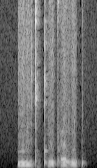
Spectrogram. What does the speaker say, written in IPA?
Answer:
ɹ i t o̤ kʼ ø pʼ æ β ɵ p

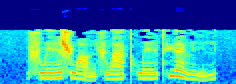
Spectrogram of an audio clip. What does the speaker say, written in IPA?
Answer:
ʂ w e˧˥ ɪ̯ ʂ w ɑ̰˨˩ ŋ ʂ w ä˧˥ kʰ w e˧˥ ɪ̯ t̪ʰ ɥ ɛ˥˩ l ḭ˨˩˦ n

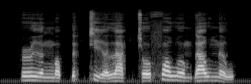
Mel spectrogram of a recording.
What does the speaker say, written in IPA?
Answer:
ɹ ɨ˨˩ ə̯ ŋ ɔ˨˩ p̚ ɗ ə˦˥ k̚ c i˨˩˨ ə̯ l a˨˩ k̚ c o˨˩˦ f ɔ˧ w o˨˩ m ɗ a˧ w n ə˨˩˨ w

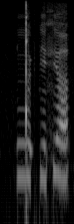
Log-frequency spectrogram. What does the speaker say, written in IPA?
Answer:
ŋ͡ǃ ʉ ʔ pʲ e fʲ ɐ

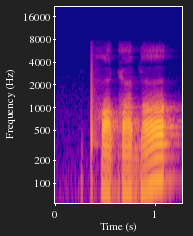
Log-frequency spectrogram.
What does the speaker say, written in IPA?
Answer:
pʰ ɔ qʷ ɜ b ɾ ʌ

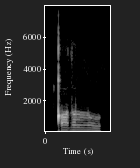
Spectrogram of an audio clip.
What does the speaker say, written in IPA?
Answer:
ǃʼ ɔ d o lː u

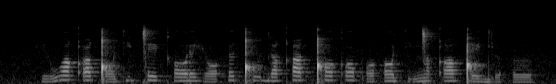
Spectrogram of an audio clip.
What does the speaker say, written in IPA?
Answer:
t͡ʃ ɨ˩ w ɔ˥ qʼ u˦ ǃ ɔ˩ tʲ ɨ˥ ǀ e˥ kʰ ɔ˦ ɾ ə˦ ʒ ɔ˩ h ə˥ ǃʰ u˦ d ɤ˦ qʰ ɤ˥ ǃʰ ɔ˥ kʼ ɔ˥ pʼ ɔ˨ h ɔ˥ tʲ ə˨ ŋ͡ǀ ə˦ qʼ ɔ˦ ǃ e˨ dʲ ɤ˩ h ɤ˨

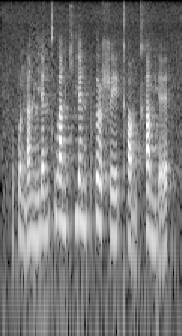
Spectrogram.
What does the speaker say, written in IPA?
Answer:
p ɤ̰˨˩ ŋ a˥˩ n l j ɛ˧˥ n kʰ w a˥˧ n t͡ɕʰ j ɛ˥˧ n pʰ ɤ˥˩ ʂ e˧˥ ɪ̯ kʰ ɑ̰˨˩ ŋ kʰ ä˥˩ m j ɛ̰˨˩˦

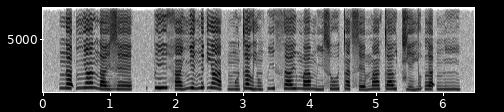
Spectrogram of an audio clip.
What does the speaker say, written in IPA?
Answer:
n ä˦ ʔ ɲ ã˦ n a˨ ɪ̯ z ɛ˨ | p e˦ ɪ̯ h ã˨ ɲ ɛ˦˨ ŋ ɛ˦ ʔ j ã˦˨ | m ũ˨ t a˦˨ ʊ̯ j ũ˨ p i˦ θ a˦ ɪ̯ m ä˦ m i˨ sʰ o˦ ʊ̯ t ã˦˨ s ɛ˨ m ã˦ t a˦ ʊ̯ t͡ɕ e˨ j ʊ˦ ʔ l ä˦ ʔ n ĩ˦

